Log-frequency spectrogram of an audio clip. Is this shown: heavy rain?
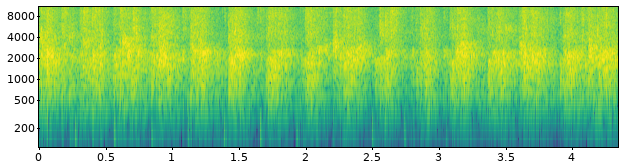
no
